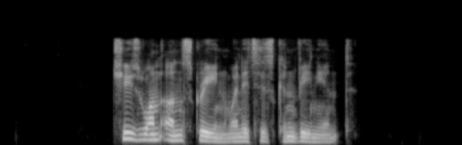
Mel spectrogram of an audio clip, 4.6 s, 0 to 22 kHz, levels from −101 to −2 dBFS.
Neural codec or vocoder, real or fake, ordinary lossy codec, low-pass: codec, 16 kHz, 4.8 kbps, FACodec; fake; MP3, 96 kbps; 7.2 kHz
